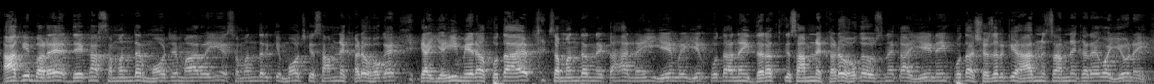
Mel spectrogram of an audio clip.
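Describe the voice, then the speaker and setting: A man preaching a sermon who moves between soft explanation and loud, high-pitched exhortation, and acts out dialogue as he tells stories. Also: level tone, fairly quick, hardly any pauses, echoey room, a little hiss or hum. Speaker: Islamic preacher.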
